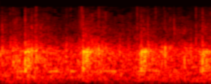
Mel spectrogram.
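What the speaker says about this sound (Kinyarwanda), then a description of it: "amashyi menshi kuri byose banyamuneka" Applause from guests at a wedding reception, a steady wash of clapping with a few louder swells, filling the short moment with no voices above it.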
